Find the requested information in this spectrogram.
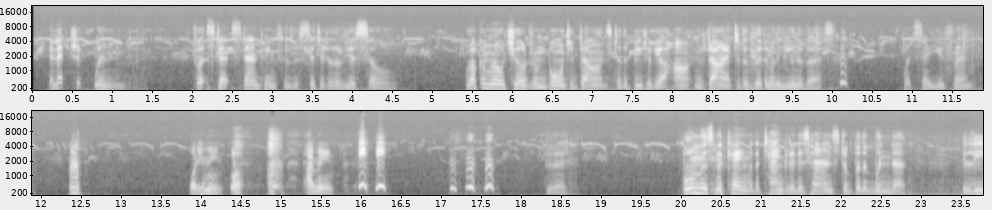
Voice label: poem; 'Electric Wind'; 2005 - Born To Boogie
